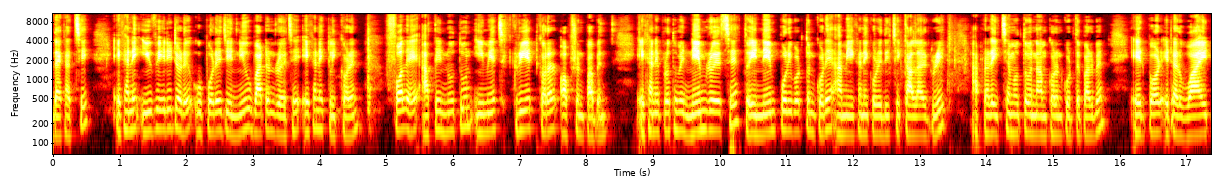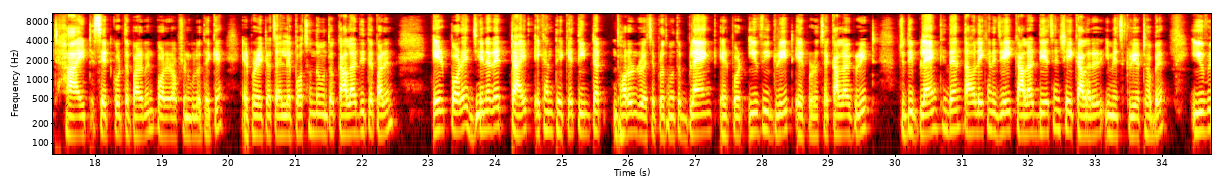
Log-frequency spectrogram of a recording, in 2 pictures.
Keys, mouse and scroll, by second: 18.5 click.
